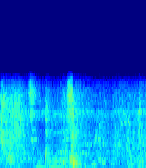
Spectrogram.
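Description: A heavy punching bag thumps as it is hit.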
